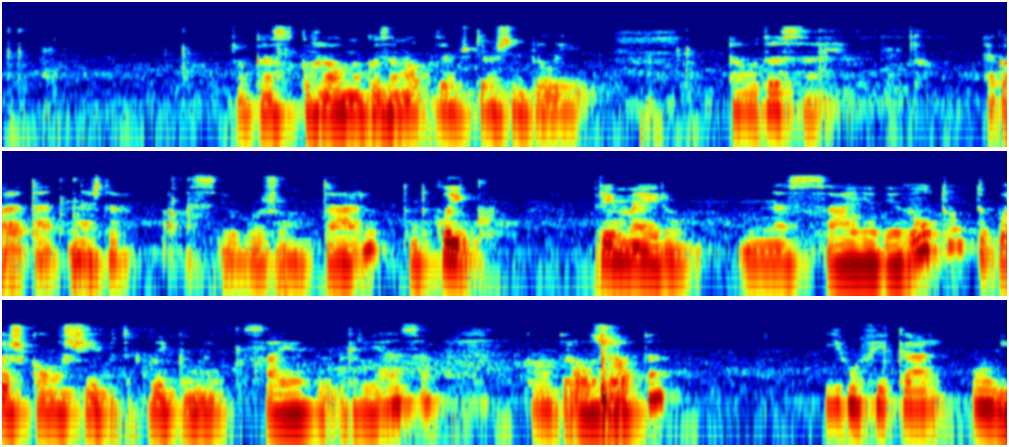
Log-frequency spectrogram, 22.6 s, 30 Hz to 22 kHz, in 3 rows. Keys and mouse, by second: 7.5-9.6 drag, 16.3-18.2 drag, 19.1 ctrl+j.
